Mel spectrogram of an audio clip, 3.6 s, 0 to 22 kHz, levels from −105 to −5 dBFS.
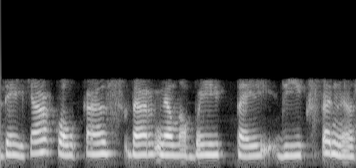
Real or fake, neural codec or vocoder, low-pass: fake; codec, 16 kHz, 8 kbps, FunCodec, trained on LibriTTS, 25 frames a second; 3.6 kHz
